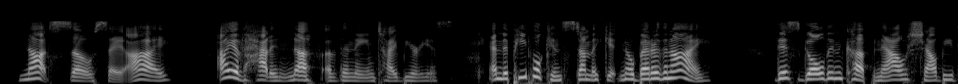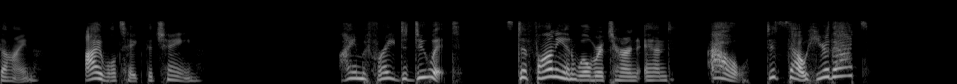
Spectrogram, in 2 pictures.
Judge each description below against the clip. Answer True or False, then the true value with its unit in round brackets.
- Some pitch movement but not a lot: False (7.3 semitones)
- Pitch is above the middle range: True (215 Hz)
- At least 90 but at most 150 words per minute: False (160 wpm)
